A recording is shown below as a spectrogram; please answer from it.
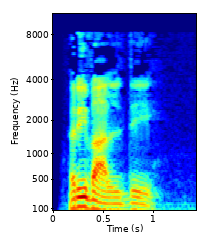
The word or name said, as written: Rivaldi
